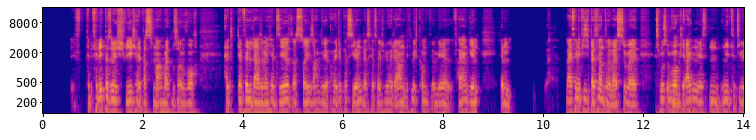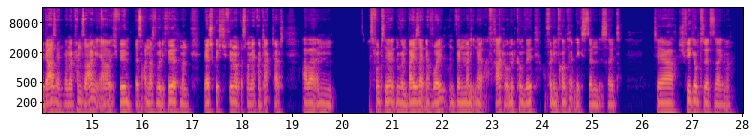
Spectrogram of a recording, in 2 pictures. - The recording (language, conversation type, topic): German, advice, Wie gehe ich am besten mit Kontaktverlust in Freundschaften um?
- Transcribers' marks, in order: none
